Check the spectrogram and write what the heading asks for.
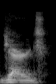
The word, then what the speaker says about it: St. George: So, it's pronounced St. George when you live there, by the way. St. George, that's how they say it. Jarge.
